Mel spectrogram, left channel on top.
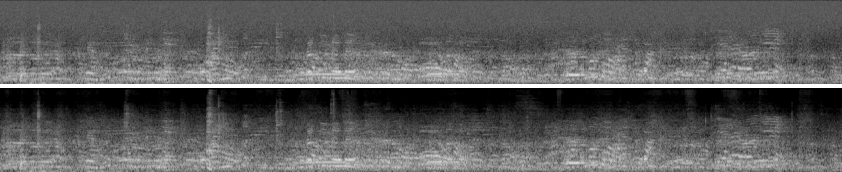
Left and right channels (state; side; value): noise; left; hiss, 8 dB below the sound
